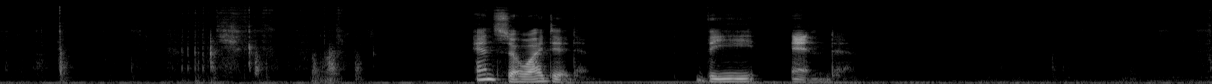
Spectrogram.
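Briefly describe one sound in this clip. A stiff book page turns with a soft paper rustle.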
